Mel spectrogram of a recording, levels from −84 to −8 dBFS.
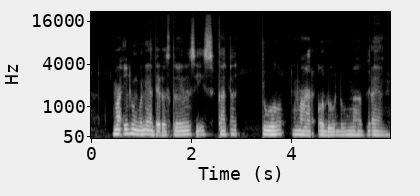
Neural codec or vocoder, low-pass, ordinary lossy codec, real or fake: codec, 44.1 kHz, 2.6 kbps, SNAC; none; none; fake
